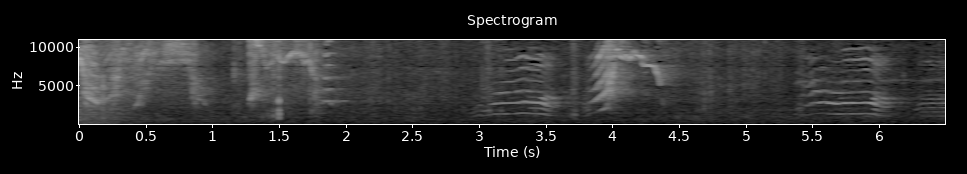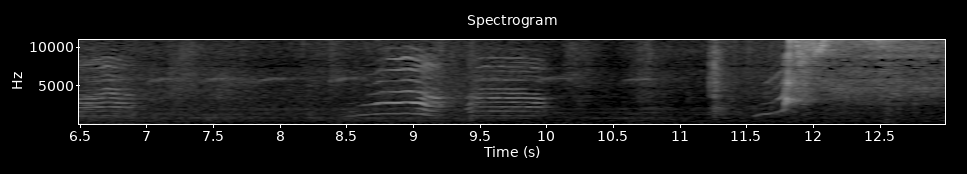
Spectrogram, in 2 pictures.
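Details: Young monkey Santo crying from a branch as his mother Sara fails to tend him; soft, rising-and-falling whimpers with stacked harmonics in scattered clusters, separated by quiet gaps, plus a few louder shrieks.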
